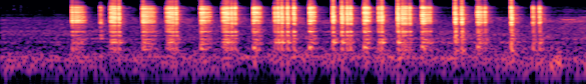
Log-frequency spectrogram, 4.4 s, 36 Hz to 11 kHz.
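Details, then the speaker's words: Mercury 115 EFI outboard with its mounting bolts loose: rapid uneven bursts of sharp metallic clatter, about two a second, as the motor bounces on the transom; fix is tightening the mount bolts. "Because the motor's coming off of the transom. I mean, when he's put in the driveway, I could hear the motor bouncing up and down."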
